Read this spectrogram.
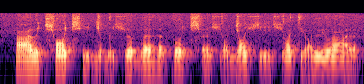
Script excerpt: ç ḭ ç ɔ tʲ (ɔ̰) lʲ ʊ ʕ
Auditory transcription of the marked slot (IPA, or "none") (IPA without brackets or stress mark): ɔ̰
